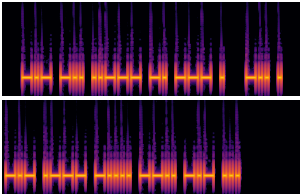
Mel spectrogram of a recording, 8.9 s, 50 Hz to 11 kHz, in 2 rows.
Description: Morse code, heard as a keyed tone, about 25 wpm, 700 Hz. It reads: KD2NOE DE KJ6ZKS
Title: USA Callsign DE Callsign - 6 Characters - 25wpm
